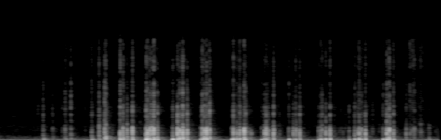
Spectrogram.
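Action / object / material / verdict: tap / clear plastic food container with lid / plastic / none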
